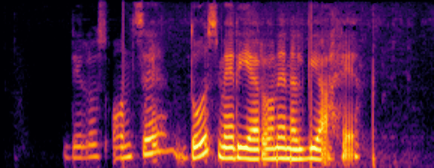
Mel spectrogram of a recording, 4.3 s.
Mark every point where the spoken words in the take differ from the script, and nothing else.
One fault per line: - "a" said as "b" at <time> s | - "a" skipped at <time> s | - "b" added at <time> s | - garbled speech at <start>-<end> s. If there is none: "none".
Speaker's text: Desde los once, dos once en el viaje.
- "Desde" said as "De" at 0.6 s
- "once" said as "murieron" at 2.2 s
